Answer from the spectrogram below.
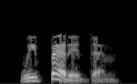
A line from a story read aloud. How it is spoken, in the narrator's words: said Maledict coldly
